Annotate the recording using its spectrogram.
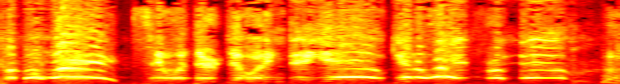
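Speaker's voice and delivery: put-on very high, loud screaming in girls' voices.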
